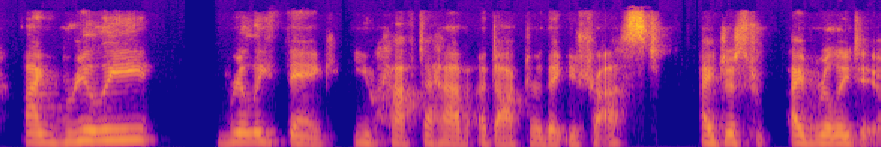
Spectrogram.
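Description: This woman has a normal speaking voice, medium in pitch with ordinary variation. She talks at a moderate pace against a quiet background. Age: 50s. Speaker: professor of education and migraine patient. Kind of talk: interview, personal testimony.

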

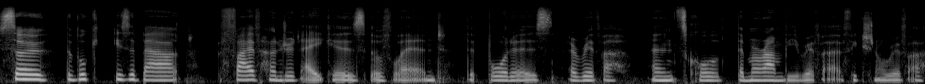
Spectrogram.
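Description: A woman with an Australian accent at a fairly slow pace, dry and close with no echo, on a very clean recording with a silent background. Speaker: novelist. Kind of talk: interview.

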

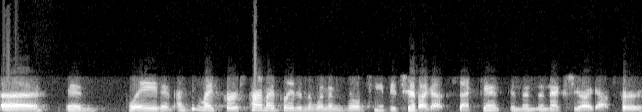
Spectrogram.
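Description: At a moderate pace, a woman uses a normal speaking voice with medium pitch and fairly even intonation. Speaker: pinball player. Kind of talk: casual interview chat.

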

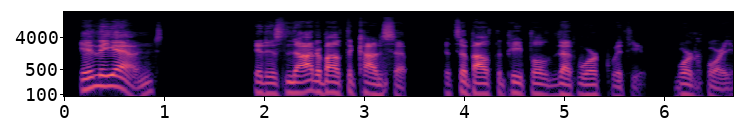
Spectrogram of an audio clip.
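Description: In an unremarkable speaking voice, a man with an American accent talks at a moderate pace with fairly low pitch and lively intonation, on a very clean recording with a silent background and a dry, close sound with no echo. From US Midwest. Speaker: restaurateur. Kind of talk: casual interview.

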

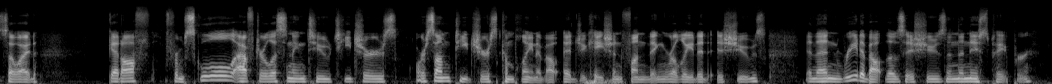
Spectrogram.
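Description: In a very clean recording with a silent background, a man with a US Midwestern accent talks at a moderate pace in a bright, sharp tone. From Kansas (Iola). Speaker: political reporter and podcast co-host. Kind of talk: casual chat and news explainer.

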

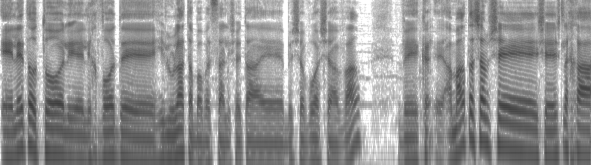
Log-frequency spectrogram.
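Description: A man speaks in a plain, everyday voice at medium pitch, with lively intonation and a fairly slow pace. The recording is very clean, with a silent background. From Israel, Ashdod. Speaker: radio host. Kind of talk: radio talk show. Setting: radio studio, also broadcast live on TV.

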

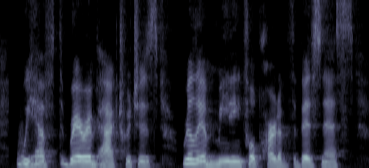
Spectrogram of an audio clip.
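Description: At a very fast pace, a woman speaks at medium pitch in a monotone, flat intonation. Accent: American. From US Midwest, St. Louis, Missouri. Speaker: beauty brand marketing executive. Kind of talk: interview conversation.

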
